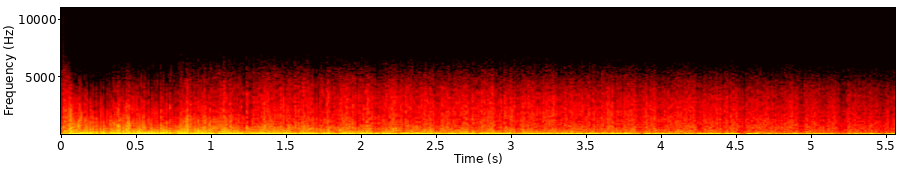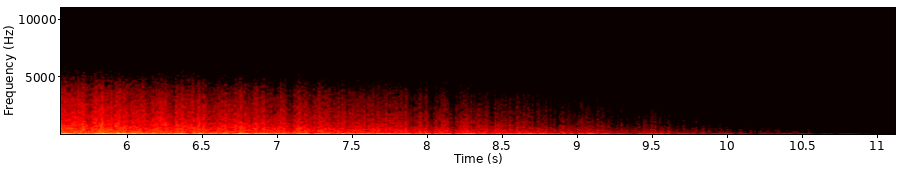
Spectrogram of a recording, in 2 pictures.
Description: BF_DrumBombC-02.wav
